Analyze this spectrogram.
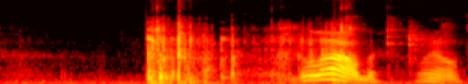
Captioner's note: dishes rattling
